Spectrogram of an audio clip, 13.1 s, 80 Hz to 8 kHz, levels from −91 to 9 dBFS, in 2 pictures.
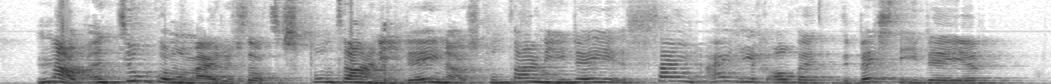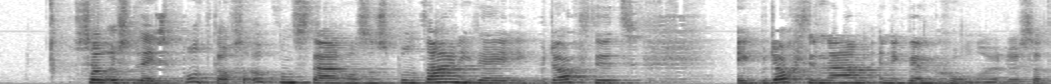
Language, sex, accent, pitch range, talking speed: Dutch, female, Dutch, 200-270 Hz, 190 wpm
